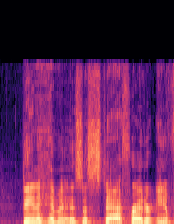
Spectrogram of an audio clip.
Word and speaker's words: Dayna Himot: favorite pieces is DJ Dayna Himot. Good morning. Very good. You pronounced it correctly. Thank you. I was practicing in the mirror all morning. I was like, Dayna Himot.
